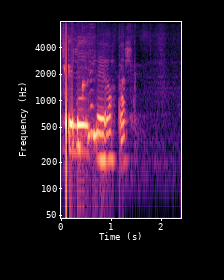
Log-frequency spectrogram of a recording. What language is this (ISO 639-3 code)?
isl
